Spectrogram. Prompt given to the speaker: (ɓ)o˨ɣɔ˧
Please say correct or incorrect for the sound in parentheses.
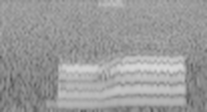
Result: correct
